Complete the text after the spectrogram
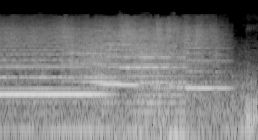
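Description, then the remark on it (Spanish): A mine cable scrapes along the hull of a mini submarine moving through a minefield, in a loud, continuous metallic screech, its squealing tones sliding in pitch over a grinding rumble before cutting off abruptly. No one speaks. “Que alguien me diga que no es el cable de una maldita mina.”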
